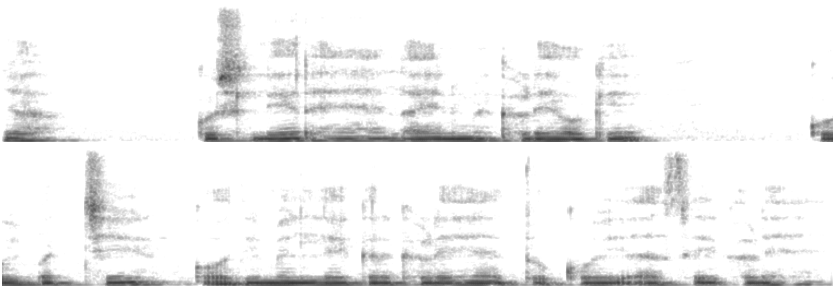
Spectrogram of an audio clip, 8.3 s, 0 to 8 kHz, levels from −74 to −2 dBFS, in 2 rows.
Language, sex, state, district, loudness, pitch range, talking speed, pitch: Hindi, male, Bihar, Supaul, -27 LUFS, 100-115 Hz, 165 wpm, 105 Hz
